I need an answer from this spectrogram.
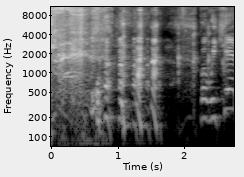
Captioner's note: laughter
